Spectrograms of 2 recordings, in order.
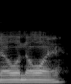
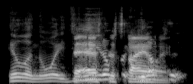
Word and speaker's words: Illinois: the d asylum or illinois there's no you don't pronounce the s so why put it there what the f that's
